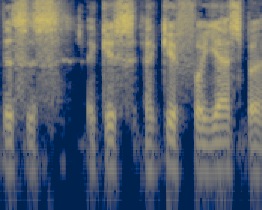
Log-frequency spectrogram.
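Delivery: stage whisper in a character voice. Voicing a character handing over a girl to Richard: whispering in character. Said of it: "I'll whisper to him".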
